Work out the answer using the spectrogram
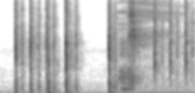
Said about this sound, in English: The sound of you typing is absurd. Is it like you would imagine? Like, exactly.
